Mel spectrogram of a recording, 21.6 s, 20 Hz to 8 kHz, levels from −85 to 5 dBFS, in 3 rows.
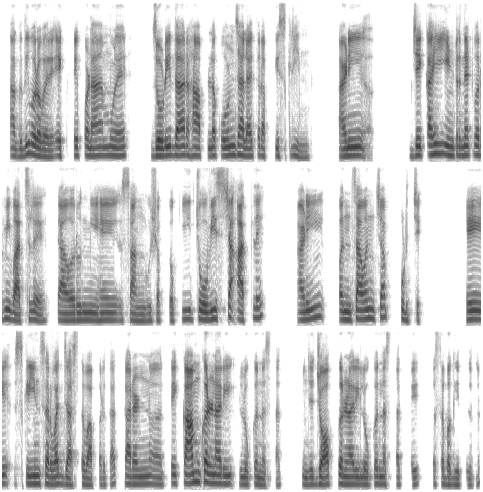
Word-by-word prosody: अगदी 140 +5 -2
बरोबर 145 -7 +3
आहे. 125 - -1
एकटेपणामुळे 150 0 -1 0.4
जोडीदार 155 +2 +5
हा 155 - +4
आपला 145 +1 -1
कोण 150 +2 +2
झाला 160 -4 +3
आहे. 140 - +1
तर 155 - -6
आपली 140 0 -6
स्क्रीन 145 -4 -8 0.5
आणि 150 +3 +5
अ, - - -10 0.7
जे 155 - +6
काही 185 +2 +4
इंटरनेटवर 160 +1 +1
मी 170 -1 0
वाचलं 145 +3 0
आहे. 125 -1 -4 0.2
त्यावरून 135 +1 0
मी 135 -1 0
हे 140 0 -2
सांगू 130 -1 -4
शकतो, 130 -1 -8
की 155 +5 -6
24च्या 160 +1 +2
आतले 185 +1 -1 0.6
आणि 175 +7 +1 0.2
55च्या 165 +5 +2 0.2
पुढचे 155 -4 -6 0.7
हे 155 0 +4
स्क्रीन 145 +1 +1
सर्वात 140 -1 +1
जास्त 135 +1 -2
वापरतात, 125 +3 -5
कारण 140 0 0 0.3
ते 155 - 0
काम 165 +3 +8
करणारी 150 -3 +5
लोकं 135 0 -4
नसतात. 120 +1 -9 0.3
म्हणजे 135 0 -3
जॉब 140 -1 +4
करणारी 135 -2 +2
लोकं 135 +1 -3
नसतात 135 -1 -6 0.2
ते 130 +1 -6 0.2
असं 135 +1 -8
बघितलं 125 -1 -5
तर, 155 - -14
145 Hz, 145 wpm, -23 LUFS, 135-155 Hz, 0.7 s, काम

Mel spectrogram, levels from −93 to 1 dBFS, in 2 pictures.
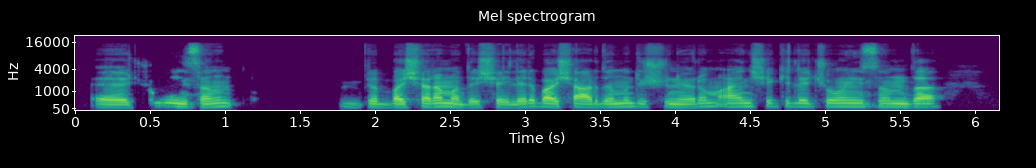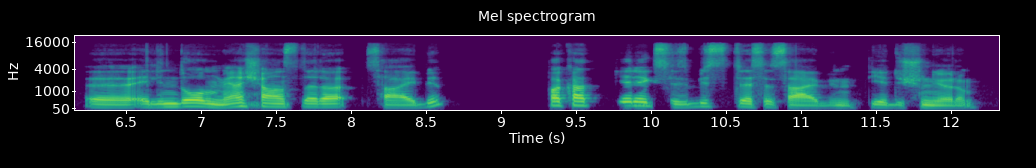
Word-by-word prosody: Eee, 110 -1 +3
çoğu 150 0 -7
insanın 130 +2 0 0.7
b 125 -2 -6
başaramadığı 120 0 +3
şeyleri 125 +6 -1
başardığımı 125 0 +3
düşünüyorum. 125 +3 -3
Aynı 140 +1 0
şekilde, 140 0 -5
çoğu 140 +2 -1
insanın 135 -2 -1
da, 130 0 +3 0.5
eee, 115 - -1 0.3
elinde 130 +3 0
olmayan 135 -2 +4
şanslara 130 -2 +2
sahibim 100 -1 -3 0.7
fakat 185 0 +4
gereksiz 160 -8 -1
bir 140 - -4
strese 130 -2 -1
sahibim 95 -1 0
diye 110 -3 -4
düşünüyorum. 95 -2 -3
130 Hz, 120 wpm, -23 LUFS, 115-140 Hz, 0.7 s, olmayan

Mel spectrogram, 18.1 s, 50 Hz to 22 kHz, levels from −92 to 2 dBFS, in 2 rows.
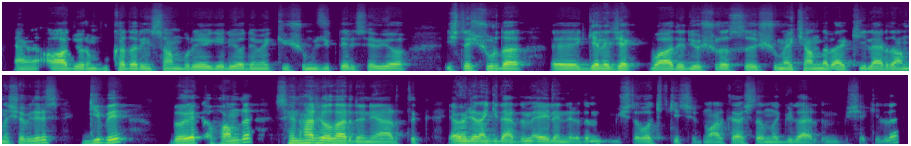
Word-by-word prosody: Yani, 95 -1 -3
a, 115 0 +4
diyorum 110 -1 -2
bu - - -10
kadar 110 +1 0
insan 110 0 -3
buraya 110 0 0
geliyor 110 0 -1
demek 110 0 -5
ki 110 - -9
şu 105 - -8
müzikleri 110 0 -4
seviyor, 110 +1 -1 0.4
işte, 115 0 -2
şurada, 115 0 +2 0.3
eee, 110 -1 +4
gelecek 110 +1 +2
vaat 110 0 +4
ediyor 110 0 -1
şurası, 110 0 -3
şu 110 - -8
mekânla 110 0 0
belki 105 +1 0
ileride 110 -1 +1
anlaşabiliriz 115 +8 -2 0.3
gibi, 160 - +3 0.4
böyle, 440 +1 +6
kafamda 145 - +1 0.2
senaryolar 135 -3 +5
dönüyor 105 -2 -1
artık. 95 0 -6 0.2
Ya, - - +3
önceden 120 -1 +4
giderdim 120 +1 -1
eğlenirdim, 115 0 -2
işte, - - -9
vakit 105 -1 -6
geçirirdim, - - -12
arkadaşlarımla 100 0 -4
gülerdim 100 +2 -6
bir - - -23
şekilde - - -10
110 Hz, 140 wpm, -22 LUFS, 105-115 Hz, 0.4 s, böyle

